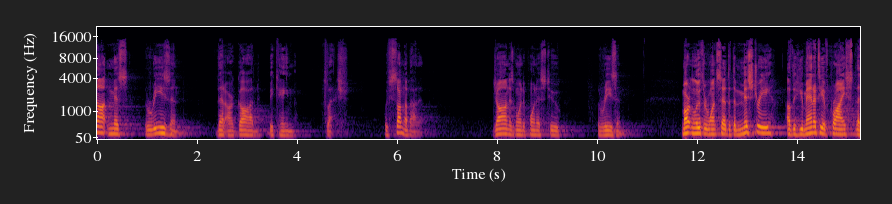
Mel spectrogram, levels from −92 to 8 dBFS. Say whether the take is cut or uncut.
uncut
